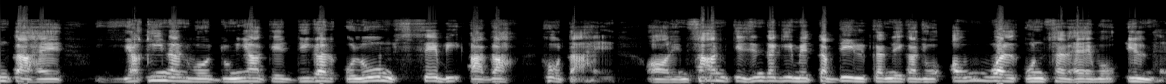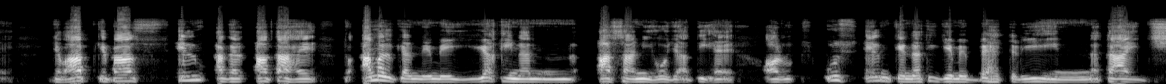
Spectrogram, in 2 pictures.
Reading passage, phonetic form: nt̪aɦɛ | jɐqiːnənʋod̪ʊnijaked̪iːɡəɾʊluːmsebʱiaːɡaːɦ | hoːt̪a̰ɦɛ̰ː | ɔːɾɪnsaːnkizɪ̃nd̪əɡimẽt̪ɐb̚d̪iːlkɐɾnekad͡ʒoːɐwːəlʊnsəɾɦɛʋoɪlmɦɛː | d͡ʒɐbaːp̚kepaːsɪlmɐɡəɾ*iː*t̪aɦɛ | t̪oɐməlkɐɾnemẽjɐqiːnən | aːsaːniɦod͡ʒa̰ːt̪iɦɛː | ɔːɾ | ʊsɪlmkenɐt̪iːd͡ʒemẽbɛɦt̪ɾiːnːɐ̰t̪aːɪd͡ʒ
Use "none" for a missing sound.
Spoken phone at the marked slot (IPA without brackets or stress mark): aː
